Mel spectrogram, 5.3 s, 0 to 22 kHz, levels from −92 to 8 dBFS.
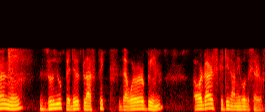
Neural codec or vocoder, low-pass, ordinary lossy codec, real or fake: codec, 16 kHz, 1.1 kbps, Voila-Tokenizer; 3.6 kHz; none; fake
